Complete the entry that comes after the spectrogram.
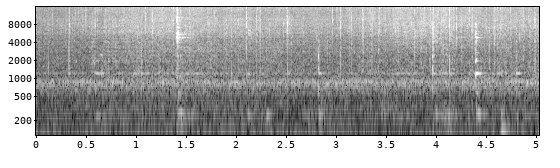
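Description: Sliced green onion and chilli sizzling in foaming butter and olive oil in a non-stick frying pan, a steady hiss with scattered small pops, stirred with chopsticks.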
